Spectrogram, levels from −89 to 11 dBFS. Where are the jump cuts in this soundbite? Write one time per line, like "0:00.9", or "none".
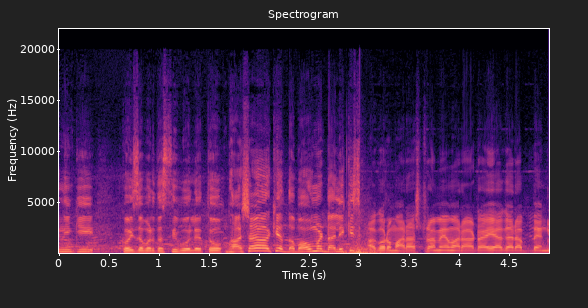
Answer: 0:01.7
0:03.0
